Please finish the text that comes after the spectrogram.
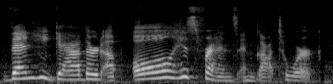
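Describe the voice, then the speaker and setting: A woman reading a children's picture book aloud with expressive, deliberate storytelling delivery. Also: a little high, breathy edge. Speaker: read-aloud teacher.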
